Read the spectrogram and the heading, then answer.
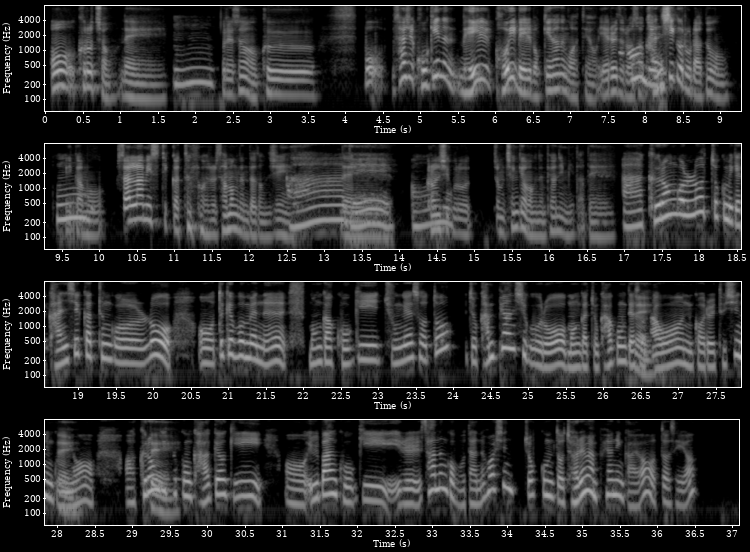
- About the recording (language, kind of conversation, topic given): Korean, advice, 식비를 절약하면서도 건강하게 먹기 어려운 이유는 무엇인가요?
- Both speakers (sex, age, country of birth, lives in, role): female, 30-34, South Korea, United States, advisor; male, 30-34, South Korea, Hungary, user
- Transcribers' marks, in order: other background noise; distorted speech; in English: "salami stick"; laughing while speaking: "같은 거를"; teeth sucking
